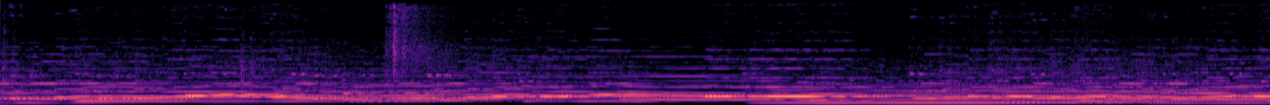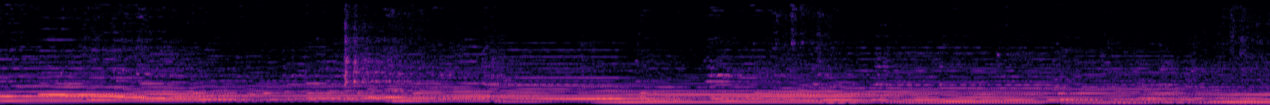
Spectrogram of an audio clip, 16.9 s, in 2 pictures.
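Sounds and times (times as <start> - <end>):
Gothic organ: 0.0 - 16.9.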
